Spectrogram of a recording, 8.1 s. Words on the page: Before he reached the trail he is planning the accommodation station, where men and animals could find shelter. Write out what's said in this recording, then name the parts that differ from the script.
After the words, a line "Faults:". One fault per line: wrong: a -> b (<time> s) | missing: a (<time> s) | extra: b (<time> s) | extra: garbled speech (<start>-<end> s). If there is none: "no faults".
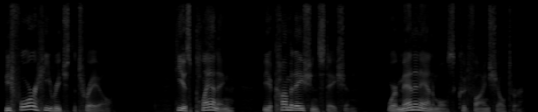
Before he reached the trail he is planning the accommodation station, where men and animals could find shelter.
Faults:
no faults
